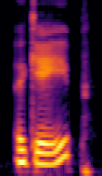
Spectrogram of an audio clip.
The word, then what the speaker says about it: agape: I believe this is pronounced agape, the flame, the orphan, the village.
